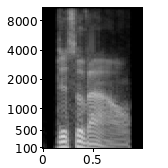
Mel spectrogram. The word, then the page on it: disavow: British English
